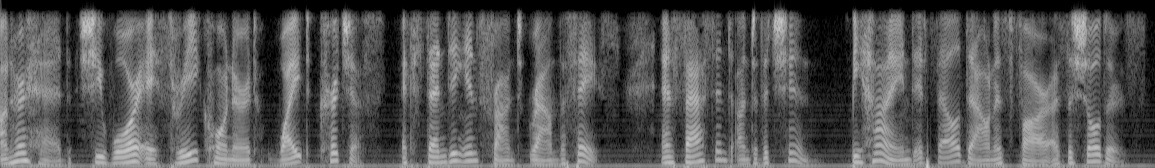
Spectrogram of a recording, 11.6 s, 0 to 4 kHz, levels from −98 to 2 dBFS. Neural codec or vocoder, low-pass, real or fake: none; 3.6 kHz; real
